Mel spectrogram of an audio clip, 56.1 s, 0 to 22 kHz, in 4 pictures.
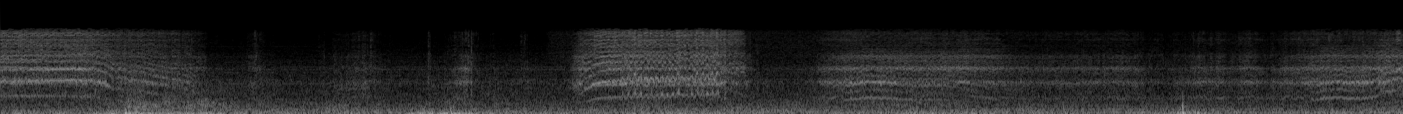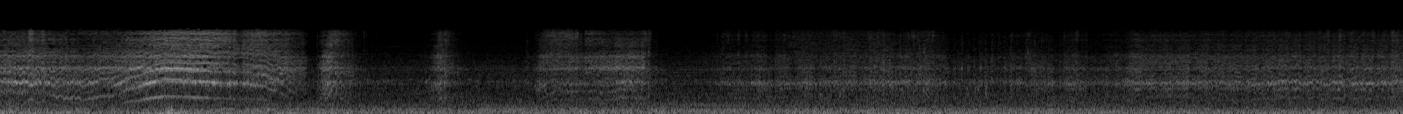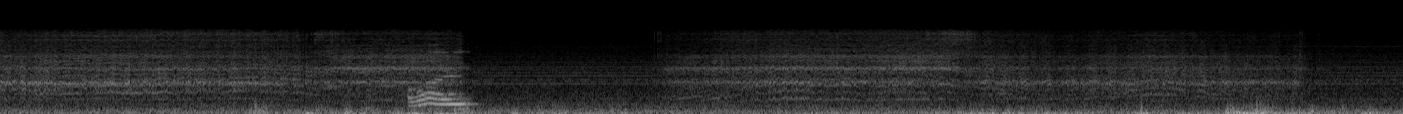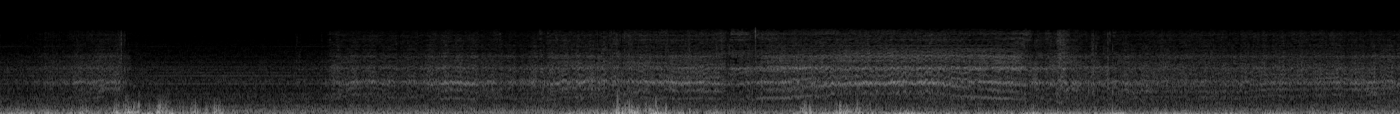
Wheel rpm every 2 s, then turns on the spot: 120, 10, 20, 80, 50, 30, 50, 90, 60, 20, 20, 40, 30, 60, 60, 60, 10, 30, 60, 50, 20, 20, 20, 50, 70, 70, 60, 50.
none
